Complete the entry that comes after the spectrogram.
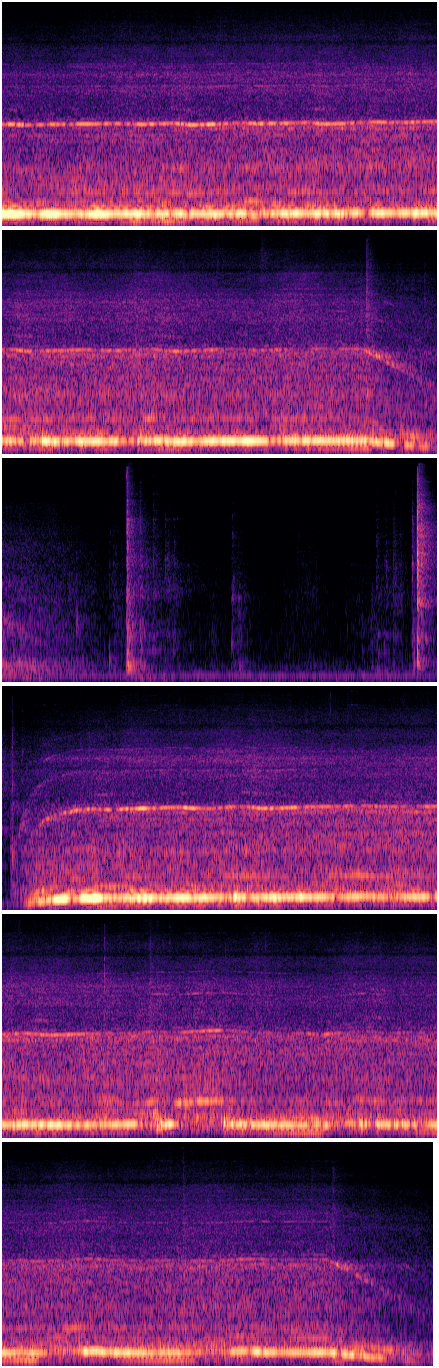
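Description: Kirby vacuum cleaner running loud and steady with a high motor whine, cutting off briefly near the middle with a couple of sharp clicks, then starting up again and droning on to the end.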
